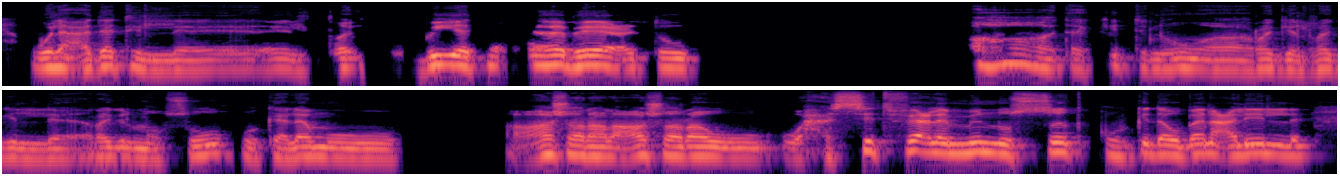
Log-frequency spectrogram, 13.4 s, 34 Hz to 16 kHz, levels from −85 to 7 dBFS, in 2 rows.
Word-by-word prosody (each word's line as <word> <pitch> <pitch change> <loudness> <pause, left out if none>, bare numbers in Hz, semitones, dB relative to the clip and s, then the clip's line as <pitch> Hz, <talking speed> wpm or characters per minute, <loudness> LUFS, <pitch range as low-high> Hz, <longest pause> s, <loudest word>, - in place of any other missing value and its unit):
والعادات 135 +2 0
ال 115 -2 -4 0.6
الطبّية 150 - 0
ت 140 - -9 0.3
تابعته. 140 -5 +3 1.4
آه. 155 -3 -2
اتأكدت 130 +3 -12
إنه 120 -1 -6
هو 125 -2 -3 0.2
راجل 115 -2 -5
راجل 110 -2 -4
راجل 120 +1 -3
موثوق، 130 +7 -3
وكلامه 110 -2 -1 0.5
عشرة 140 -2 +2
على 125 -1 +2
عشرة. 135 -2 +3
و 115 -2 -1
وحسّيت 120 - +1
فعلًا 185 -3 +5
منّه 160 0 +4
الصِدق 145 +3 0
وكده 140 +3 -1
وبان 150 +4 +3
عليه 145 +4 +4
ال 135 -3 -1
130 Hz, 115 wpm, -23 LUFS, 120-150 Hz, 1.4 s, فعلًا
